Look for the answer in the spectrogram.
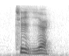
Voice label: "tio" Swedish

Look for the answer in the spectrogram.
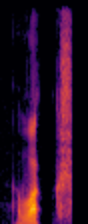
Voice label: "vaksh", Sanskrit

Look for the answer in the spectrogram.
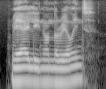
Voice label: belfast male; IViE; read sentences

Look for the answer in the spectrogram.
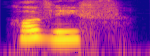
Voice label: "hoviv" Armenian

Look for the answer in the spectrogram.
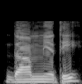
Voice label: "daamyati", Sanskrit

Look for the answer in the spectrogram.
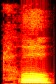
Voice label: "tu", Persian

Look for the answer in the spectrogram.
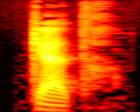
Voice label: "quatre", French

